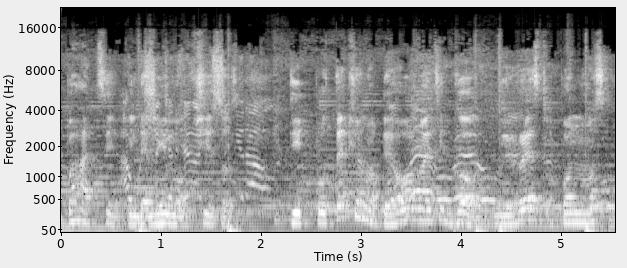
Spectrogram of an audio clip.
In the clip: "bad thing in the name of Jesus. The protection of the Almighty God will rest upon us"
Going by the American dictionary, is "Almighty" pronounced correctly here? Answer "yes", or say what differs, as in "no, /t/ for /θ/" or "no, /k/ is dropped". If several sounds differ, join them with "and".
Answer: yes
